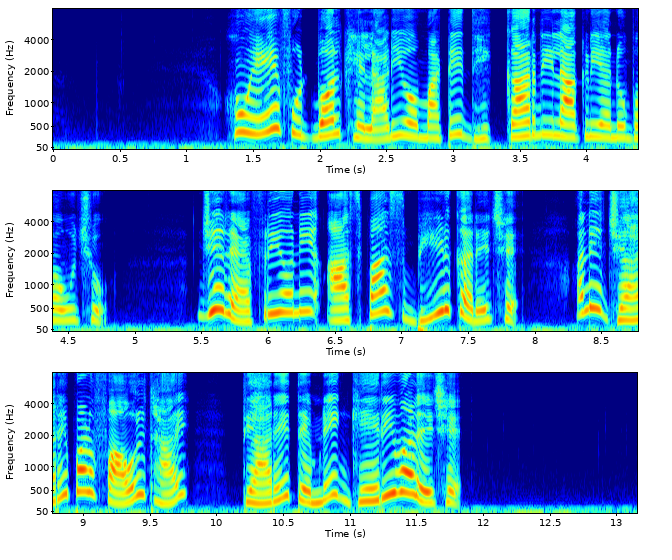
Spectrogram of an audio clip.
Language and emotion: Gujarati, disgusted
